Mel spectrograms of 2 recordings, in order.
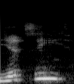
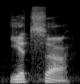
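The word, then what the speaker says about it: Jitse: stuff what's his name yitzi yitzha it's a j-i-t-s-e where is that where is he from the they pronounce the j with the y i like the bees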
